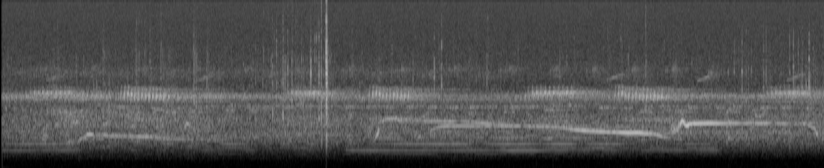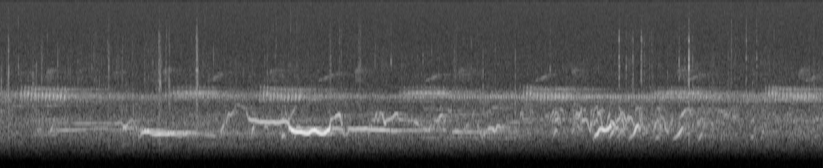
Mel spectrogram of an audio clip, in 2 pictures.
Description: howl, Coyote; Coyotes (Canis latrans)

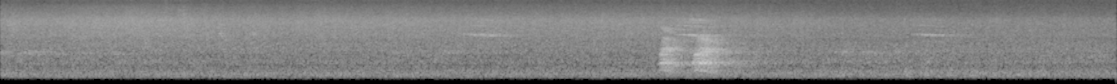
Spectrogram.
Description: Red Fox

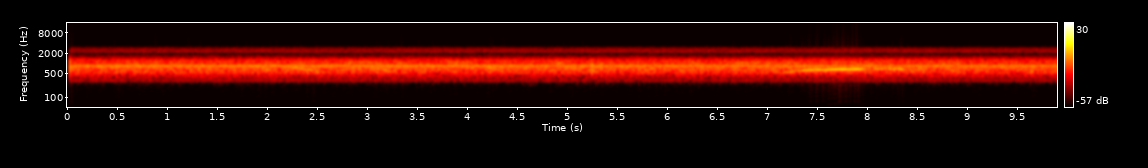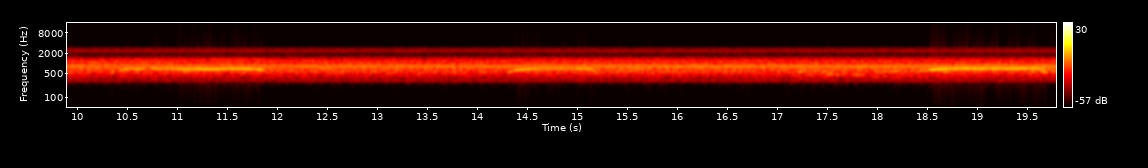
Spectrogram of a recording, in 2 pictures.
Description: Howl, bigfoot

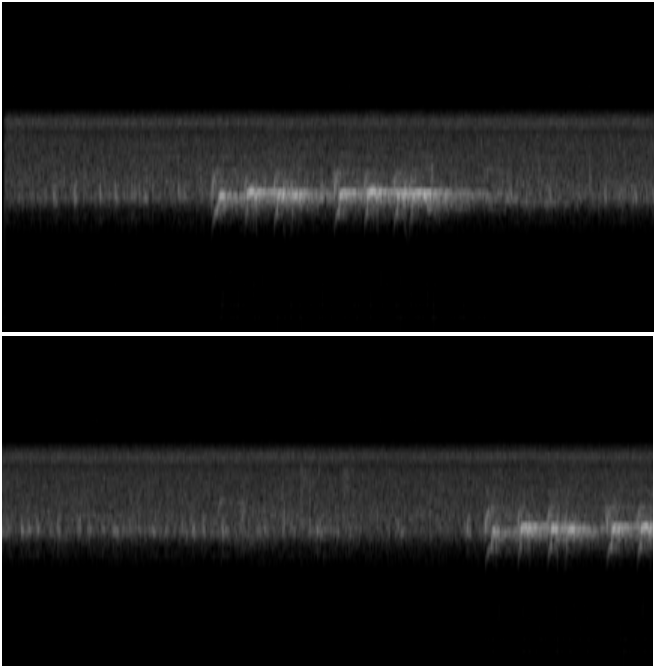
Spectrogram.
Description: Barred Owl

